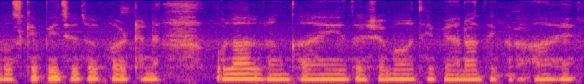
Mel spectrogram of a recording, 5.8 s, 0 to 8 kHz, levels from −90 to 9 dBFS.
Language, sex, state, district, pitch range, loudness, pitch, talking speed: Hindi, female, Bihar, Muzaffarpur, 175-185 Hz, -15 LUFS, 180 Hz, 195 wpm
